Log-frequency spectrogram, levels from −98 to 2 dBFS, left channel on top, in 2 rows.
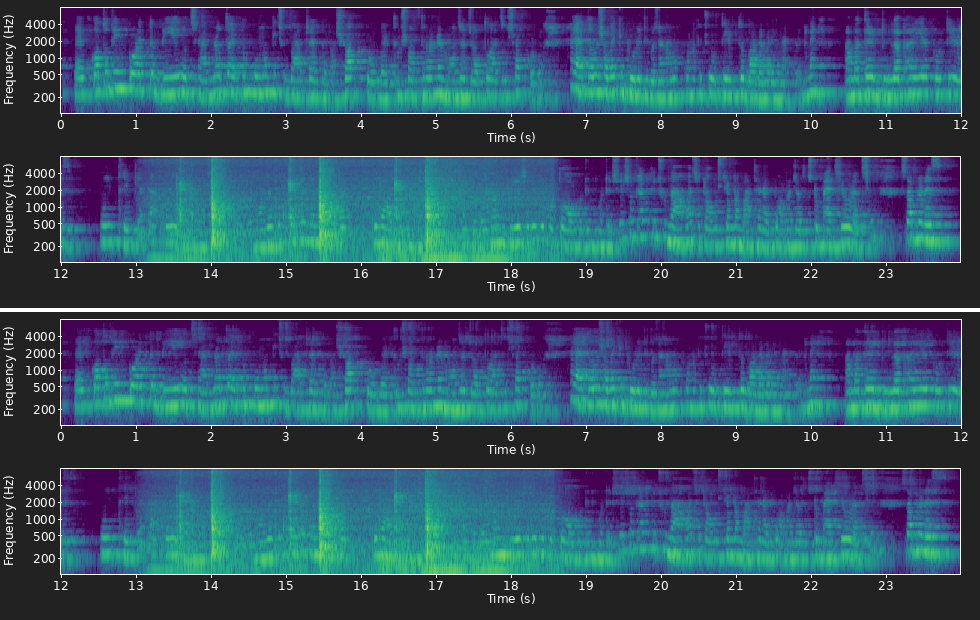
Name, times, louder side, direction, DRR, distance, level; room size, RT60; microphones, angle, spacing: voice 1, 0.2-10.1 10.4-12.1 12.5-15.8 16.2-23.8, equal, 80° left, 3 dB, 6.5 m, -35 dB
sound 1, 13.1-18.6, equal, ahead, 3.8 m, -29 dB
25.5 x 22.0 x 9.7 m, 0.69 s
head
